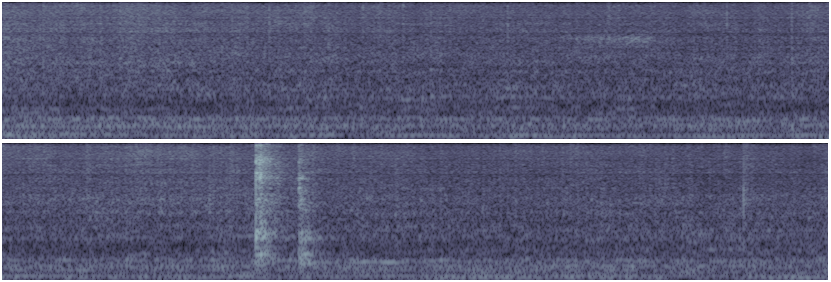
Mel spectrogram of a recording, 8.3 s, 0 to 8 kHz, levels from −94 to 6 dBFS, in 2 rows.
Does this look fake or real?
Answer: fake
